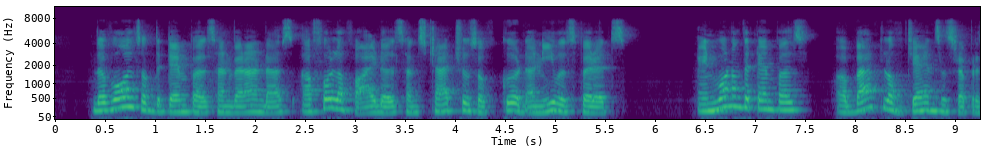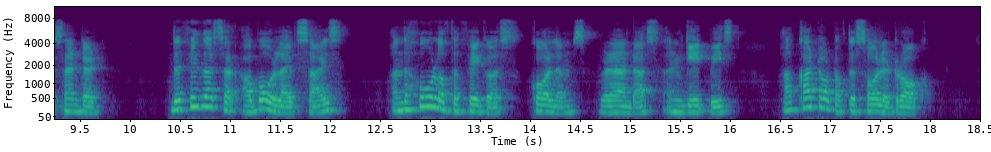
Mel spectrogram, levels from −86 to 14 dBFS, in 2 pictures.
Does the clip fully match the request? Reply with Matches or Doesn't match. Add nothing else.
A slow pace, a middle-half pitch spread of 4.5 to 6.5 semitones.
Doesn't match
